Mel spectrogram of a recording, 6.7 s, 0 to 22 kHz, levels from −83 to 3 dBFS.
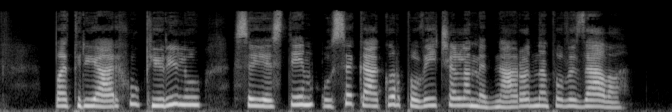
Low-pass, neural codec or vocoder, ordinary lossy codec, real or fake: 14.4 kHz; codec, 32 kHz, 1.9 kbps, SNAC; MP3, 64 kbps; fake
